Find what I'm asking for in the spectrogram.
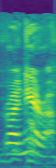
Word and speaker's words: Rhaenyra: Ja, min favorit är ju Mille Alcock som spelar unga Reneris eller vad man ska... Hur, Rhaenyra. – Rhaenyra.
